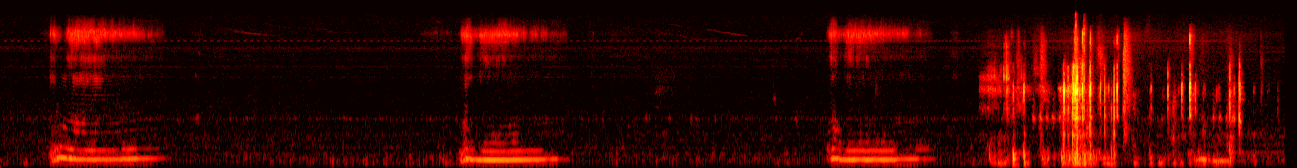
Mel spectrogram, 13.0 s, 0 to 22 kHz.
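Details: Jazzy, an 18½-year-old domestic cat, snores loudly indoors. Three throaty, buzzing, low-pitched snores come about every four seconds, each lasting roughly a second, and a harsh, crackling rustle follows near the end.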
